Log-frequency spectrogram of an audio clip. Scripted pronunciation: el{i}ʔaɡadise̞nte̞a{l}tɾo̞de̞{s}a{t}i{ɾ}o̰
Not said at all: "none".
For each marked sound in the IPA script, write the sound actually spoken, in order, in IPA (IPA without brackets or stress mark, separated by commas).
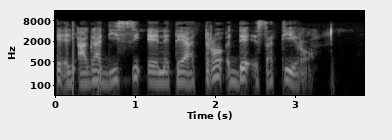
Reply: i, none, s, t, ɾ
